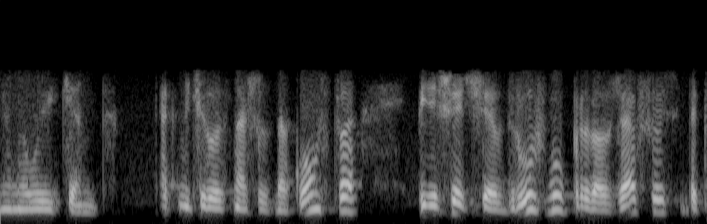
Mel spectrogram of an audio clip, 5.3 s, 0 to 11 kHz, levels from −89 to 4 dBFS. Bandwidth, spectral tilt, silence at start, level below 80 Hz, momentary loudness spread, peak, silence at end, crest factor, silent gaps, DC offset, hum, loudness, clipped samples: 3.9 kHz; -9 dB/octave; 0 s; -88 dBFS; 8 LU; -12 dBFS; 0 s; 18 dB; none; under 0.1%; none; -29 LUFS; under 0.1%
